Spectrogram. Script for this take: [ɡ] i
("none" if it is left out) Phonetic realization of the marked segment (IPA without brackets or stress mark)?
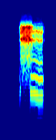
x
